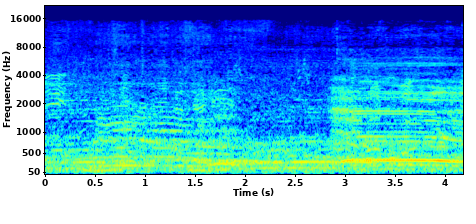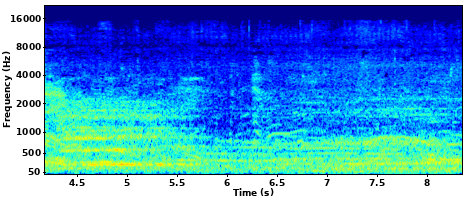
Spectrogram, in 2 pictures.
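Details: A rampaging cattle calf lowing: a drawn-out moo with a stacked, slightly bending tone near the middle, over steady background music and some human voices.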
